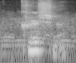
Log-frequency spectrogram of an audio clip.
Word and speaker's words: Krishna: that but actually the way it should be pronounced Krishna there is no I no Krishna Krishna so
